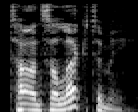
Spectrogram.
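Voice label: "tonsillectomy", British English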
